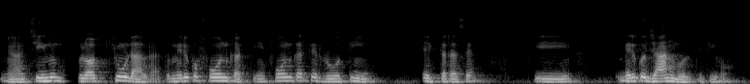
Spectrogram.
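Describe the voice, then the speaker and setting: A man's voice: mid-range voice, fairly even intonation, normal speed, husky, phone-quality sound. A man on a phone live stream, reading out chat messages and telling his side with a sense of grievance. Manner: aggrieved, reads out chat messages. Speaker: YouTuber showing chats on a live stream.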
